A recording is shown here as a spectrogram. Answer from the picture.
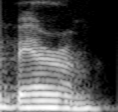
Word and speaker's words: Bareham: It's Barum.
